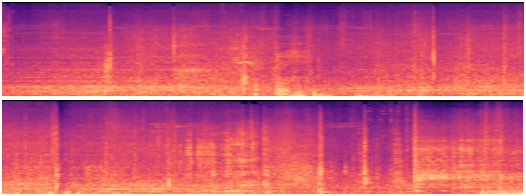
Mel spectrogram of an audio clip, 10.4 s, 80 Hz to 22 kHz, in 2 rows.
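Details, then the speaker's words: 1969 Dodge Coronet V8 after distributor adjustment: lumpy, uneven idle with irregular beat and random hiccups, sounds like running on seven cylinders; ignition timing suspected still way out, possible misfire not confirmed. "But I think we're still way out of whack here. Sounds like it's running on seven cylinders."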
